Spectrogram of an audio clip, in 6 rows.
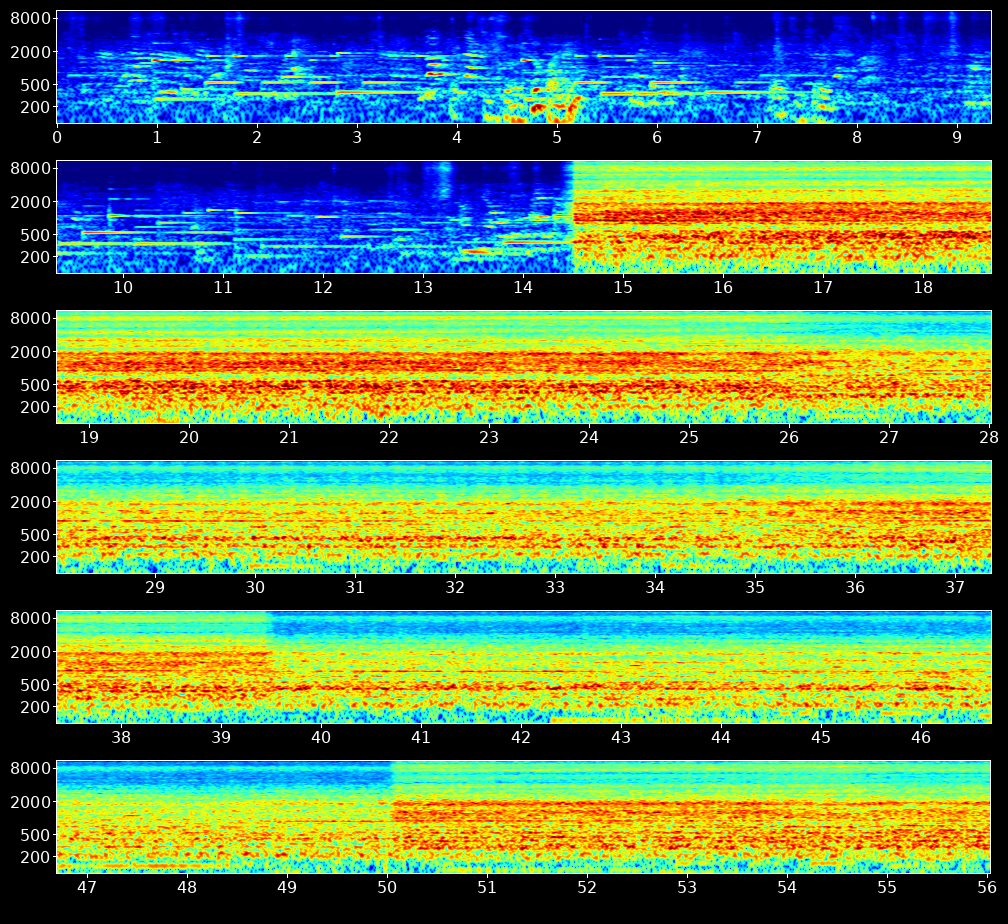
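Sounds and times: hair dryer blowing: 14.4s - 56.0s.

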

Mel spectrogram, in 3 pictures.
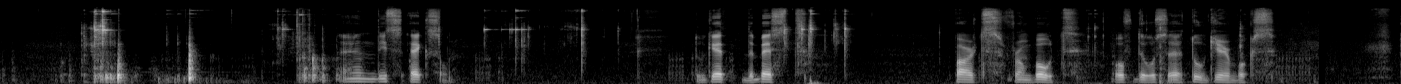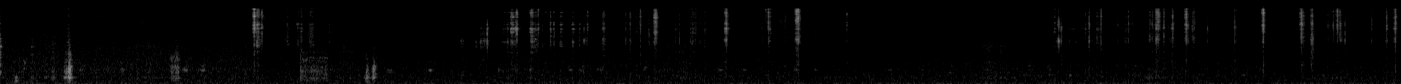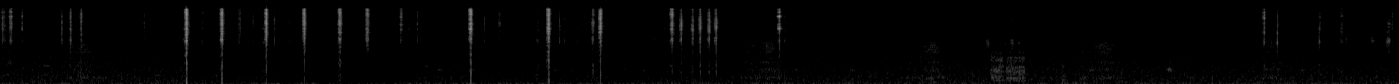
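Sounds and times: metal parts clicking and clinking: 0.6s - 4.0s, 4.8s - 6.3s, 6.9s - 8.6s, 10.6s - 11.8s, 18.6s - 22.1s, 24.5s - 28.9s, 29.8s - 35.9s, 40.6s - 42.0s.

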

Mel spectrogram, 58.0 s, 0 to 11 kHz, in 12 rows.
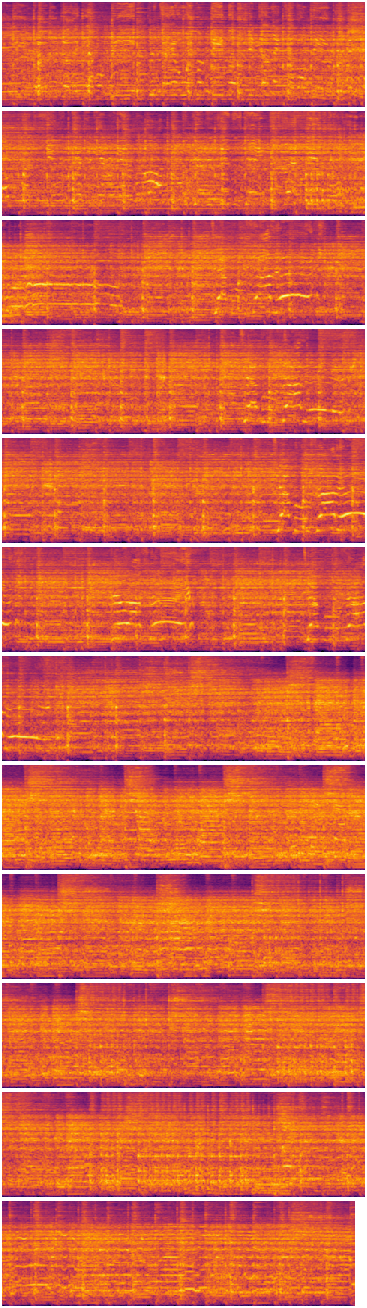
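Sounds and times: live rock band playing: 0.0s - 57.9s
person singing: 0.5s - 11.4s, 12.4s - 14.0s, 17.7s - 19.4s, 22.7s - 24.7s, 25.6s - 27.1s, 28.1s - 30.2s, 52.0s - 53.4s.

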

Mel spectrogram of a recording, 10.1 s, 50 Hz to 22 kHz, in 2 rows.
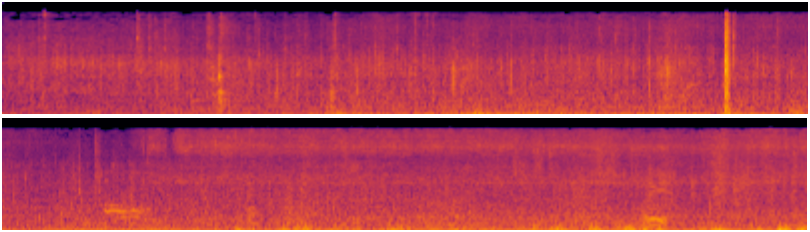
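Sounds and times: bike clicks and rattles: 0.0s - 10.0s
tyres crackling over dirt: 0.0s - 10.0s
wind rumble on microphone: 5.3s - 10.0s.

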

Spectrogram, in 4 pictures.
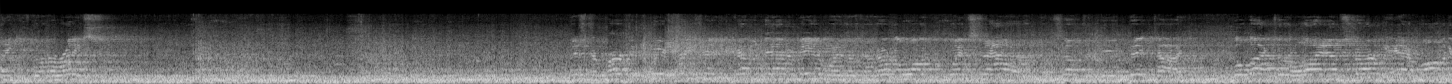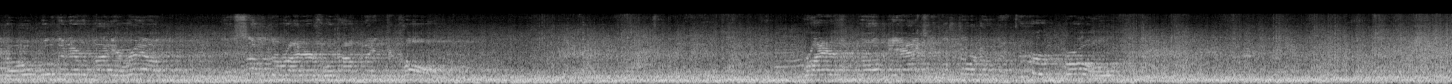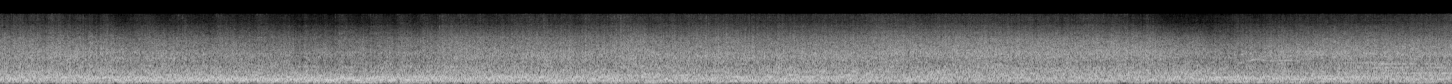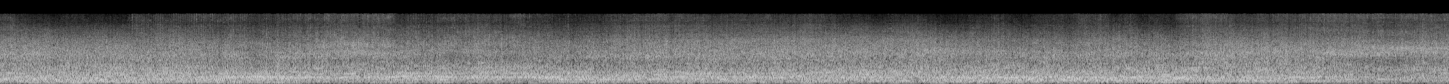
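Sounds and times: racing quad bike engines: 0.0s - 58.0s.

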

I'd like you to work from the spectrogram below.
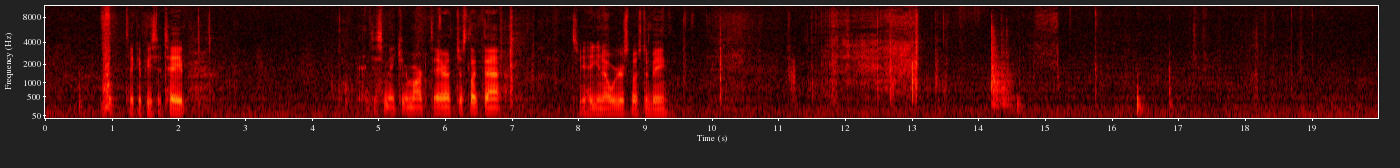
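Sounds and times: backing paper peeling off vinyl: 11.2s - 13.4s.

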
